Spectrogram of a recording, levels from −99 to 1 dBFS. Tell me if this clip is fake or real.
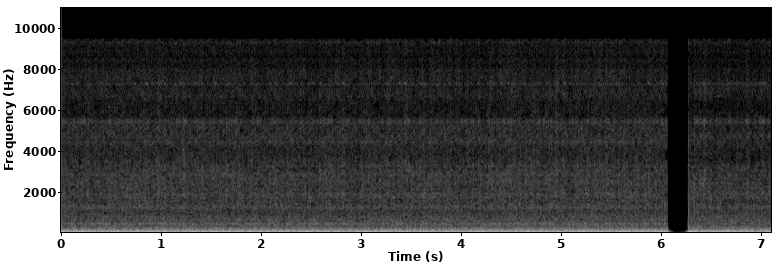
fake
